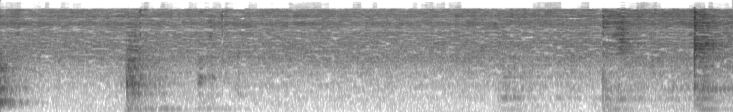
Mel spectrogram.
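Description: Grated coconut being sautéed in a pan for a raw-banana vegetarian fish-style kulambu, with a steady soft sizzle and a few sharp spatula scrapes and taps spaced out, close by.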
